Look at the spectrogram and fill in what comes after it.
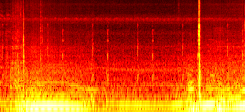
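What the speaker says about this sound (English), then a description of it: "You just did your first burnout." Manual-transmission car revving hard on a steep hill in a first-time burnout: a loud, close engine roar rises at the start and holds steady. It stays strong throughout and swells again near the end.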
